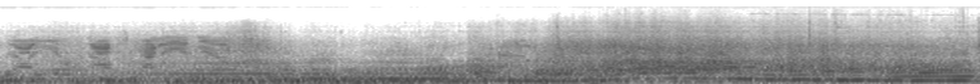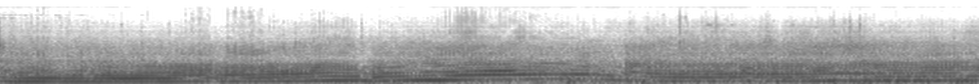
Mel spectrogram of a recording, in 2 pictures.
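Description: Tyres of a rally car skid on a dirt track.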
